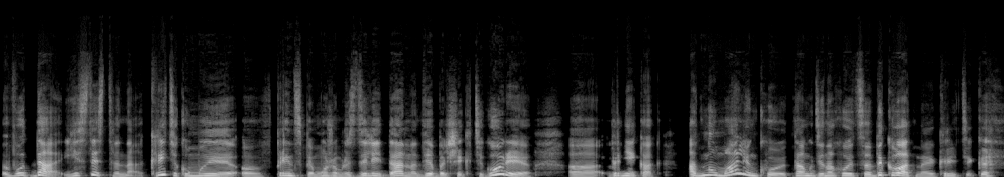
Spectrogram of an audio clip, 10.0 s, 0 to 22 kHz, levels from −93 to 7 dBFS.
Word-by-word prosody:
вот, 260 Hz, +7 st, -3 dB
да, -, -, +5 dB
естественно, 220 Hz, -, -4 dB
критику 270 Hz, -10 st, 0 dB
мы, 220 Hz, +4 st, 0 dB
э, 185 Hz, -7 st, +1 dB
в 160 Hz, -4 st, -6 dB
принципе 230 Hz, -8 st, -2 dB
можем 190 Hz, -2 st, -4 dB
разделить, 210 Hz, +7 st, -1 dB
да, 250 Hz, -, +5 dB
на 175 Hz, -1 st, -5 dB
2 230 Hz, +7 st, +2 dB
большие 165 Hz, 0 st, -1 dB
категории, 320 Hz, -, +3 dB, 0.4 s
а, 160 Hz, -2 st, -4 dB
вернее, 235 Hz, -2 st, 0 dB
как, -, -, -4 dB, 0.3 s
1 295 Hz, +6 st, +2 dB
маленькую, 240 Hz, -, +1 dB
там, 230 Hz, +10 st, +1 dB
где 225 Hz, 0 st, -2 dB
находится 220 Hz, 0 st, 0 dB
адекватная 210 Hz, -, +3 dB
критика. 205 Hz, +1 st, -4 dB
215 Hz, 150 wpm, -22 LUFS, 175-245 Hz, 0.4 s, да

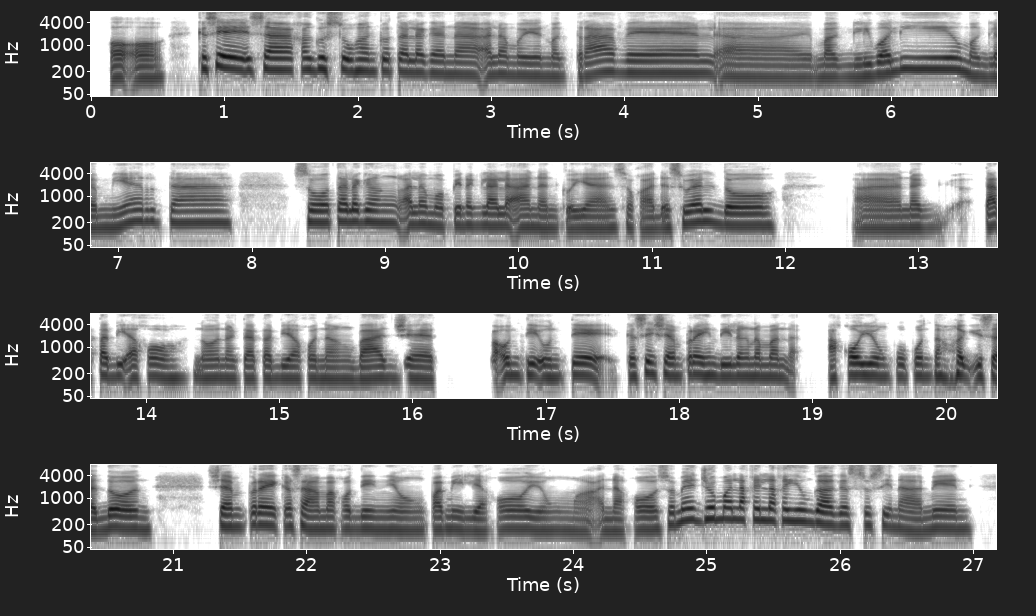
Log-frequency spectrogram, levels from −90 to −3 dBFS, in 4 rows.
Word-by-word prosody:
Oo, 140 Hz, 0 st, 0 dB, 0.2 s
kasi 240 Hz, -3 st, +7 dB
sa 225 Hz, -1 st, +4 dB
kagustuhan 220 Hz, -2 st, +1 dB
ko 210 Hz, -, 0 dB
talaga 190 Hz, -2 st, 0 dB
na 175 Hz, -2 st, -1 dB
alam 175 Hz, +1 st, -2 dB
mo 165 Hz, -, -5 dB
yun 160 Hz, -1 st, -2 dB
mag-travel, 185 Hz, +4 st, 0 dB
ah, 145 Hz, -3 st, -5 dB
magliwaliw, 180 Hz, +12 st, 0 dB
mag-lamierda, 200 Hz, +5 st, -2 dB, 0.4 s
so, 205 Hz, -1 st, 0 dB
talagang 210 Hz, -1 st, +1 dB
alam 180 Hz, 0 st, -1 dB
mo, 165 Hz, -, -2 dB
pinaglalaanan 165 Hz, -3 st, -1 dB
ko -, -, -2 dB
'yan. 145 Hz, 0 st, -1 dB
So, 150 Hz, -1 st, -9 dB
kada 140 Hz, -, -3 dB
suweldo, 175 Hz, -2 st, +2 dB, 0.6 s
ah, 70 Hz, -, -2 dB
nagtatabi 160 Hz, +3 st, -2 dB
ako 160 Hz, -1 st, -3 dB
'no, 160 Hz, +1 st, -2 dB
nagtatabi 155 Hz, 0 st, -2 dB
ako 155 Hz, +1 st, -3 dB
ng 150 Hz, -1 st, -4 dB
budget 150 Hz, 0 st, +1 dB, 0.3 s
paunti-unti. 180 Hz, -3 st, +1 dB
Kasi 175 Hz, +4 st, 0 dB
siyempre 185 Hz, 0 st, +1 dB
hindi 180 Hz, -2 st, +1 dB
lang 175 Hz, 0 st, 0 dB
naman 170 Hz, -3 st, -2 dB, 0.2 s
ako 185 Hz, +4 st, +3 dB
yung 180 Hz, -2 st, +2 dB
pupuntang 170 Hz, -1 st, -3 dB
mag-isa 165 Hz, -5 st, +2 dB
do'n. 160 Hz, -2 st, +4 dB, 0.4 s
Siyempre 190 Hz, +2 st, +4 dB
kasama 160 Hz, -3 st, +1 dB
ko 160 Hz, -1 st, -5 dB
din 155 Hz, -1 st, -2 dB
'yong 145 Hz, 0 st, -5 dB
pamilya 150 Hz, -2 st, -2 dB
ko, 160 Hz, +2 st, -1 dB
'yong 145 Hz, -1 st, -5 dB
mga -, -, -5 dB
anak 140 Hz, 0 st, -3 dB
ko. 150 Hz, 0 st, +1 dB
So, 200 Hz, +8 st, -4 dB
medyo 270 Hz, +2 st, +3 dB
malaki-laki 265 Hz, -2 st, +2 dB
yung 235 Hz, -, -3 dB
gagastusin 195 Hz, -4 st, +1 dB
namin. 155 Hz, +2 st, -2 dB
170 Hz, 130 wpm, -23 LUFS, 150-195 Hz, 0.6 s, kasi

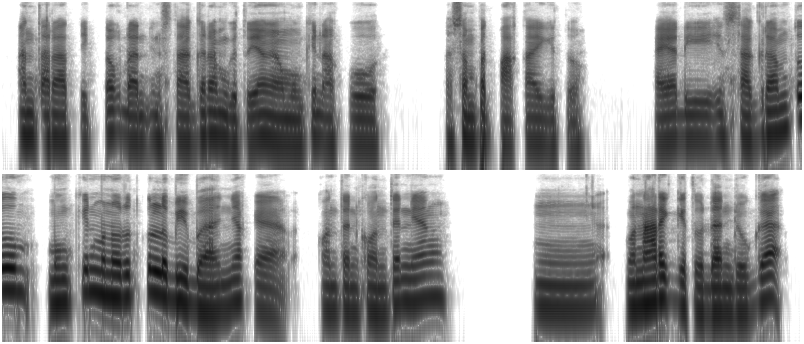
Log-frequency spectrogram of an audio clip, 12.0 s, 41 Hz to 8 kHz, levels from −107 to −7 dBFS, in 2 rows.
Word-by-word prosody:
antara 120 Hz, -1 st, 0 dB
TikTok 115 Hz, +3 st, -6 dB
dan 110 Hz, -1 st, 0 dB
Instagram 115 Hz, +2 st, -1 dB
gitu 110 Hz, +3 st, -2 dB
ya, 120 Hz, -, +2 dB
yang 105 Hz, -2 st, +1 dB
mungkin 100 Hz, +4 st, -3 dB
aku 105 Hz, -1 st, -4 dB, 0.5 s
sempat 110 Hz, +1 st, -1 dB
pakai 100 Hz, 0 st, -4 dB
gitu. 95 Hz, -1 st, -12 dB, 0.5 s
Kayak 110 Hz, +2 st, 0 dB
di 115 Hz, -1 st, -3 dB
Instagram 125 Hz, +5 st, 0 dB
tuh 205 Hz, +3 st, +4 dB, 0.2 s
mungkin 145 Hz, +8 st, +1 dB
menurutku 180 Hz, +1 st, +5 dB
lebih 155 Hz, -5 st, +6 dB
banyak 125 Hz, +3 st, +2 dB
kayak 110 Hz, -4 st, -3 dB, 0.2 s
konten-konten 115 Hz, +4 st, -2 dB
yang, 160 Hz, +2 st, 0 dB, 0.8 s
mmm, 120 Hz, 0 st, -2 dB, 0.2 s
menarik 140 Hz, +4 st, +5 dB
gitu, 120 Hz, -5 st, -2 dB
dan 110 Hz, 0 st, +4 dB
juga 115 Hz, +10 st, +1 dB
115 Hz, 140 wpm, -23 LUFS, 110-135 Hz, 0.8 s, lebih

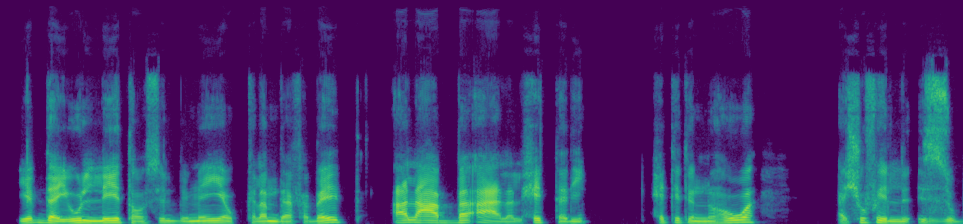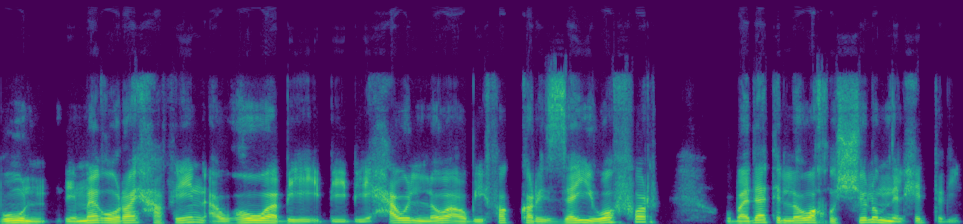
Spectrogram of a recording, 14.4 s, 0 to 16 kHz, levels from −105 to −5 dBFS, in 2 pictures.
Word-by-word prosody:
يبدأ 140 Hz, +2 st, +2 dB
يقول 125 Hz, +5 st, +3 dB
"ليه 135 Hz, +3 st, +4 dB
توصيل 115 Hz, +2 st, -7 dB
ب100؟!" 130 Hz, +2 st, 0 dB
والكلام 115 Hz, 0 st, -3 dB
ده، 110 Hz, -1 st, -3 dB
فبقيت 155 Hz, +11 st, -2 dB, 0.3 s
ألعب 145 Hz, -4 st, +4 dB
بقى 150 Hz, +1 st, +3 dB
على 105 Hz, -2 st, +1 dB
الحتّة 115 Hz, +3 st, -4 dB
دي، 105 Hz, -2 st, -7 dB, 0.4 s
حتّة -, -, -6 dB
إن 110 Hz, -1 st, -3 dB
هو 150 Hz, +8 st, 0 dB, 0.6 s
أشوف 150 Hz, 0 st, -4 dB
ال 115 Hz, -4 st, -1 dB
الزبون 110 Hz, +3 st, +1 dB
دماغُه 135 Hz, +4 st, +3 dB
رايحة 145 Hz, +3 st, +1 dB
فين 155 Hz, +4 st, -3 dB
أو 110 Hz, -1 st, -2 dB
هو 140 Hz, 0 st, +5 dB
بي 110 Hz, -1 st, -4 dB
بي 105 Hz, -1 st, -7 dB
بيحاول 115 Hz, +7 st, 0 dB
اللي 120 Hz, -1 st, 0 dB
هو 145 Hz, -, +4 dB
أو 115 Hz, -2 st, +2 dB
بيفكّر 130 Hz, +2 st, -3 dB
إزاي 110 Hz, +7 st, 0 dB
يوفّر، 170 Hz, +7 st, +1 dB, 0.5 s
وبدأت 155 Hz, +7 st, +1 dB
اللي 135 Hz, -2 st, +1 dB
هو 155 Hz, +3 st, +5 dB
أخُشّ 155 Hz, -, -1 dB
له 165 Hz, +1 st, +1 dB
من 130 Hz, -5 st, +3 dB
الحتّة 130 Hz, +3 st, -7 dB
دي، 100 Hz, -1 st, -18 dB
130 Hz, 170 wpm, -21 LUFS, 110-145 Hz, 0.6 s, هو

